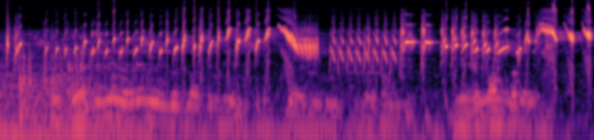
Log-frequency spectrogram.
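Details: Young baster hybrid singing goldfinch-style song as a steady rhythmic stream of high chirping notes with one buzzy burst midway, over a soft low warble.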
